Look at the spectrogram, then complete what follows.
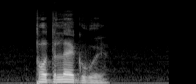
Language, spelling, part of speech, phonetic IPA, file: Polish, podległy, adjective, [pɔdˈlɛɡwɨ], Pl-podległy.ogg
